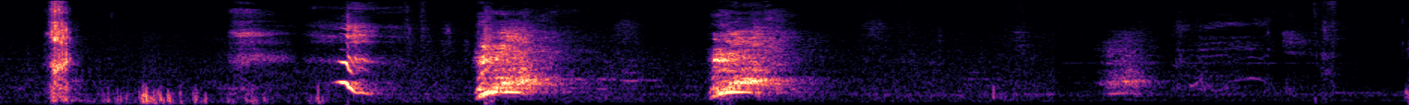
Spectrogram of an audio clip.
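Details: Adult man's sneezing fit: about five loud, explosive sneezes in quick succession with quieter sounds between; long sneeze attack.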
